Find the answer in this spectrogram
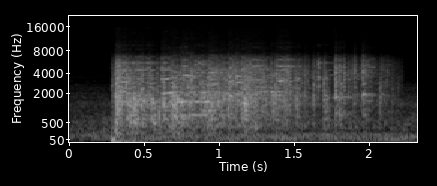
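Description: Glass smashing: a sudden crash about a third of a second in, followed by a dense clatter of many small impacts for nearly two seconds, which then cuts off suddenly.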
